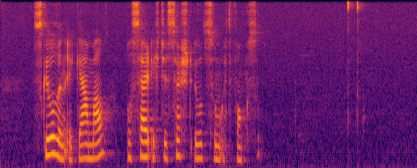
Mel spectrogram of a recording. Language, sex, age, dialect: Faroese, female, 15-35, Norðurstreymoy/Eysturoy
